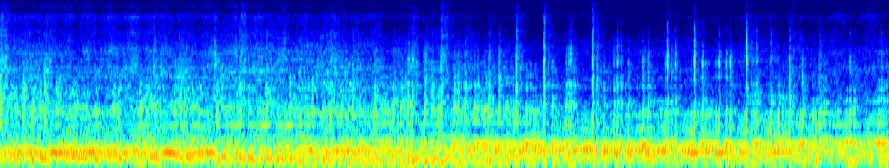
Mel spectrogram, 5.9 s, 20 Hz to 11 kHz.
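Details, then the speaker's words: First start of a Wave Blaster jet ski after a 701-to-1100 engine swap, with temporary exhaust and no cooling water through it. Harsh, crackly two-stroke blare at steady speed with sharp popping spikes; very loud but it runs. "My God, that thing is loud, but it runs. So I'm pretty happy about that."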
